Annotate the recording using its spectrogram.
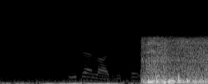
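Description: A sudden loud burst of rushing noise through an online-call microphone, starting about one and a half seconds in and cutting off abruptly just under a second later. Faint speech comes just before it.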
